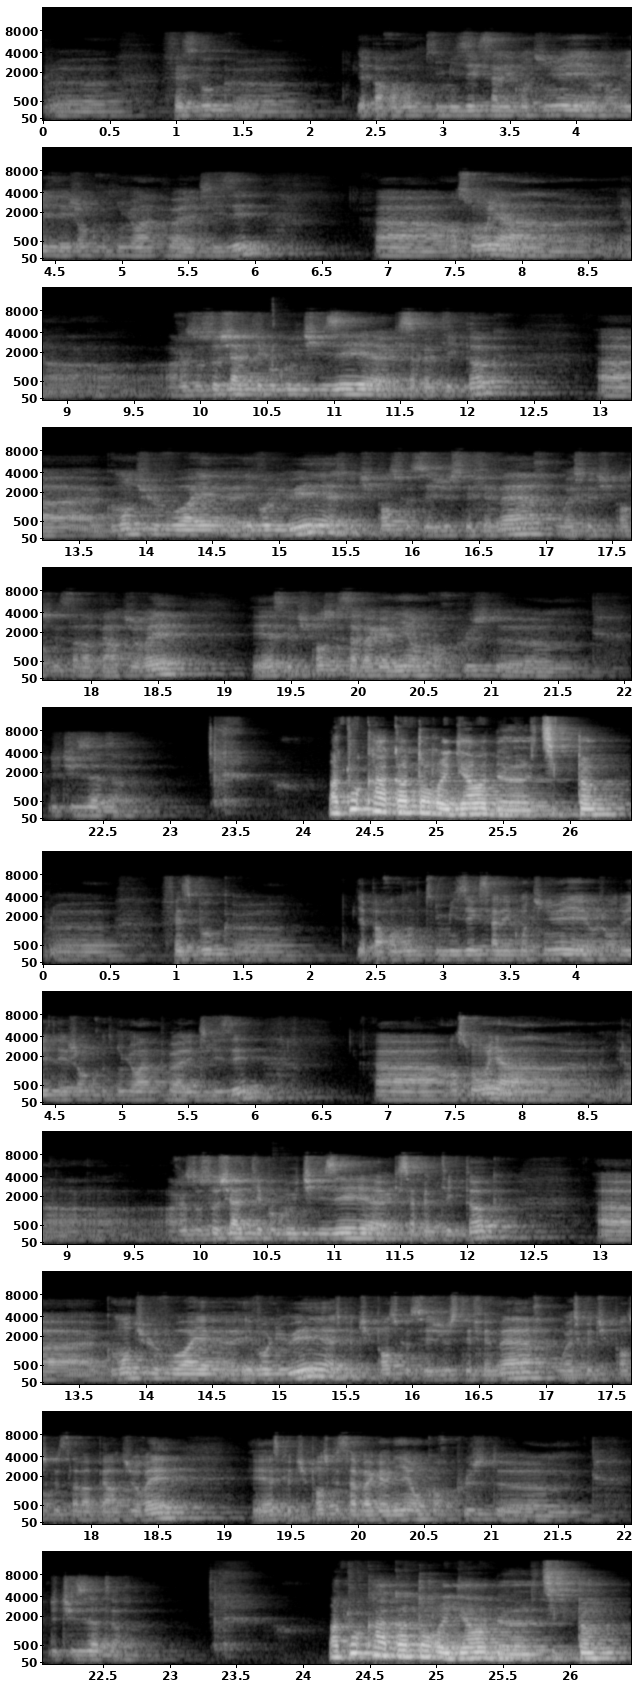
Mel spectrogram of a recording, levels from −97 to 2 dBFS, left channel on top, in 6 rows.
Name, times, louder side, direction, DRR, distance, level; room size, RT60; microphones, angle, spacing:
voice 1, 0.0-1.8 2.5-6.3 6.9-12.1 12.4-12.6 13.0-18.9 19.2-22.7, right 1 dB, 50° right, 0 dB, 2.7 m, -36 dB
voice 2, 24.2-26.2, left 3 dB, 90° left, 7 dB, 1.2 m, -21 dB
16.5 x 9.2 x 4.9 m, 0.88 s
head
